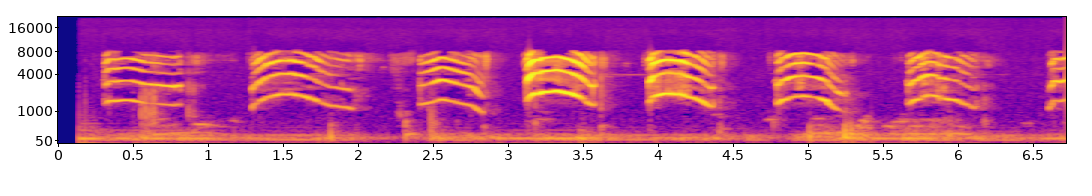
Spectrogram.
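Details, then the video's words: Kittens searching for their mother, giving high, clear meows that rise and fall in an arch, roughly one per second, about seven calls in a quiet indoor setting with a low steady hum. "kittens searching for their mother by doing meow meow"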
